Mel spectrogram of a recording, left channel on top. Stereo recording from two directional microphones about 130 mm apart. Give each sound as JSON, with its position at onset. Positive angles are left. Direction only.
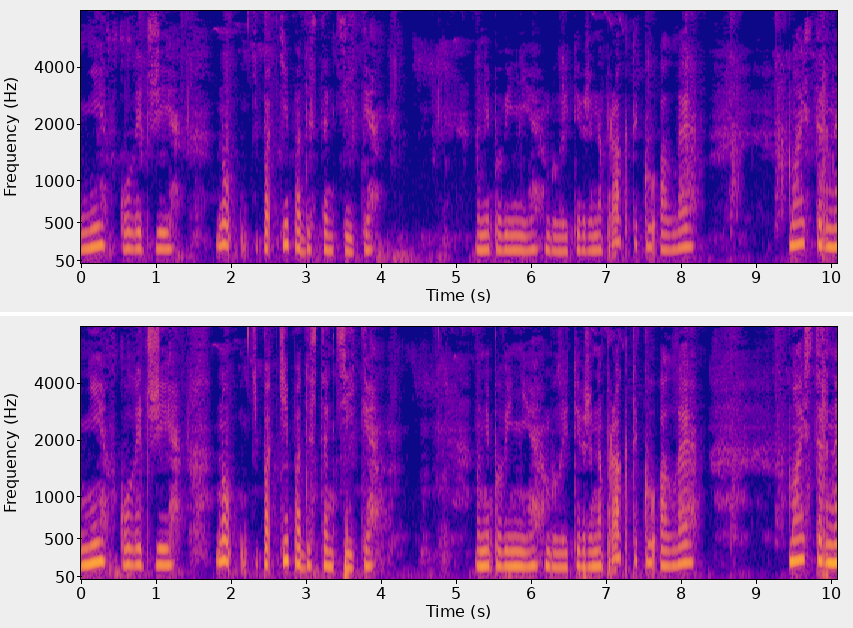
{"t": 0.1, "sound": "speech", "side_deg": -40}
{"t": 1.8, "sound": "a woman's voice", "side_deg": -55}
{"t": 5.4, "sound": "speech", "side_deg": -45}
{"t": 9.5, "sound": "a woman's voice", "side_deg": -35}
